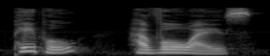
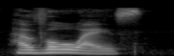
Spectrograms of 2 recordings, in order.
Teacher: Notice how in conversation we link the final consonant sound v with the initial vowel sound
